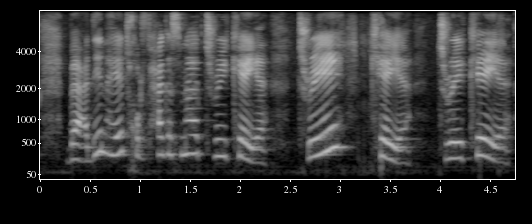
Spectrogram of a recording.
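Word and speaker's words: trachea: هيدخل في حاجة اسمها تريكيا. تريكيا، ركز معايا في النطق، هي ليها نطق تاني بس احنا هنقول النطق ده عشان هو سهل.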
